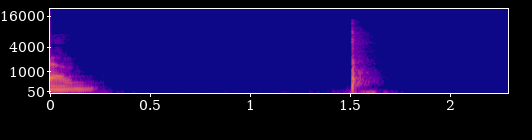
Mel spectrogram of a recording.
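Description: A male narrator's voice trailing off on the end of a word, then dead silence broken once by a single short click about a second and a half in.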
